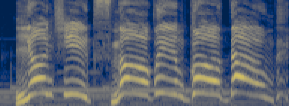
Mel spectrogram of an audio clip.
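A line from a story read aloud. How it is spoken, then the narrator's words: Children shouting loudly. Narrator (Russian): Изо всех сил закричали дети дяди Сережи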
